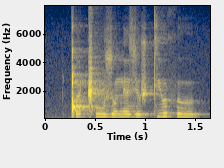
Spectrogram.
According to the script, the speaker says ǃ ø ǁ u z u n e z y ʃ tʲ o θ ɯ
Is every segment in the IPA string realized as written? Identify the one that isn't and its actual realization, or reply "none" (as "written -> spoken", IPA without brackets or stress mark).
none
